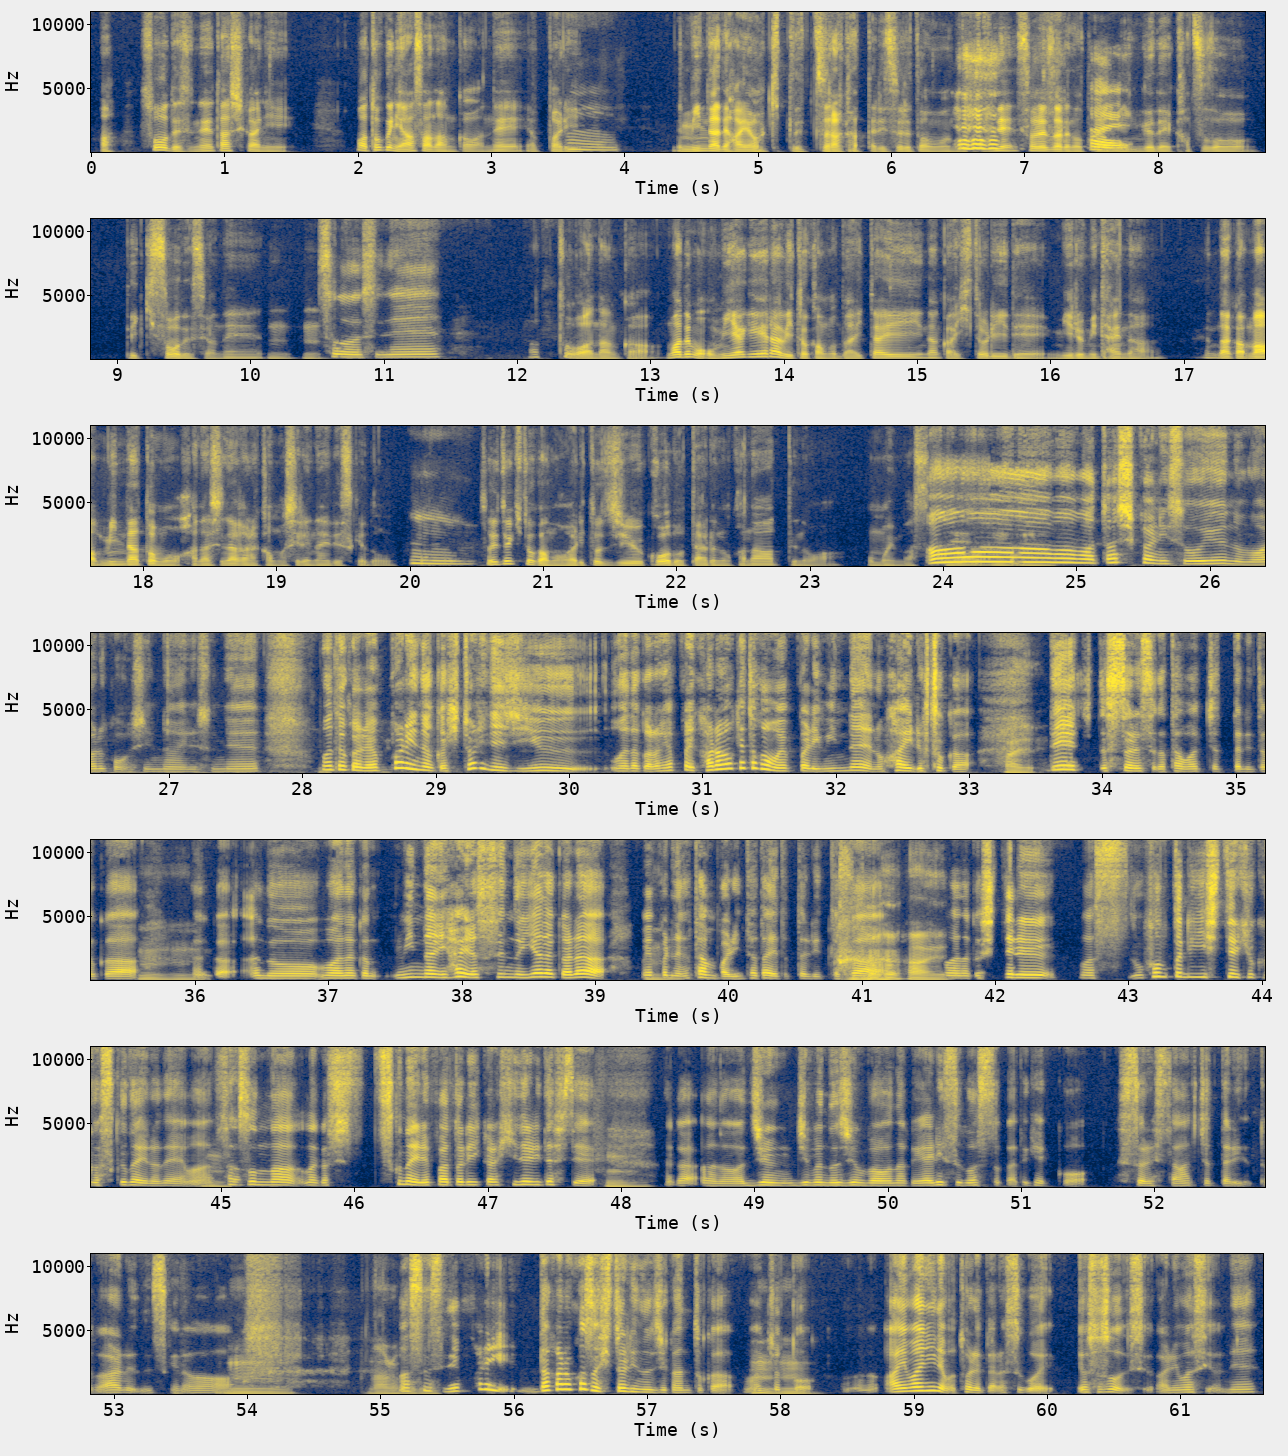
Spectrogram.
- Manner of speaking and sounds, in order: chuckle; laughing while speaking: "みたいな"; other background noise; laughing while speaking: "とか"; laugh
- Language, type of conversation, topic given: Japanese, advice, 旅先でのストレスをどうやって減らせますか？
